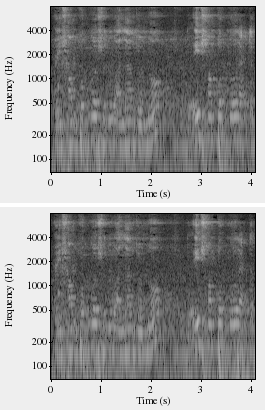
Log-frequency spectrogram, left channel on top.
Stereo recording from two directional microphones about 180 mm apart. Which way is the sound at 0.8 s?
60° right (ahead or behind).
